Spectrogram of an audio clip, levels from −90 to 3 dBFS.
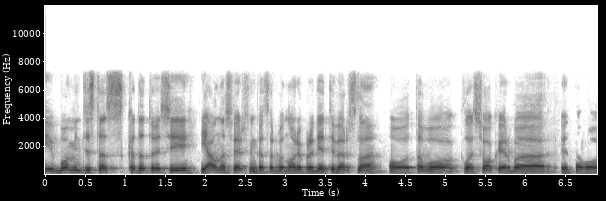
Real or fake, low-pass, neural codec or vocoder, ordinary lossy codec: real; 7.2 kHz; none; MP3, 96 kbps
